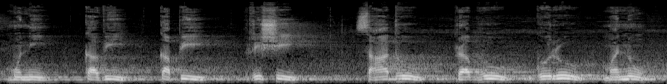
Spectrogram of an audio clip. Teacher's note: ई ऊ से समाप्त होने वाले संस्कृत से आए पुल्लिंग शब्द प्रायः ह्रस्व इकार उकार वाले होते हैं, अर्थात इनका जो अंत होता है वो छोटी ई और छोटे ऊ की ध्वनि से होता है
